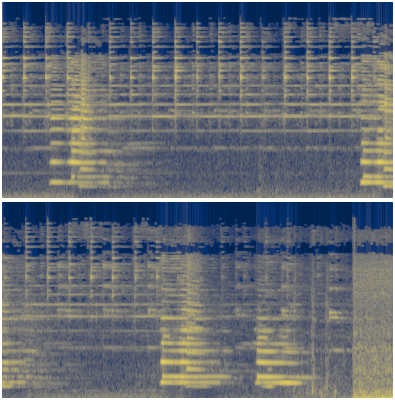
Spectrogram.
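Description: A train horn blows loudly several times.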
